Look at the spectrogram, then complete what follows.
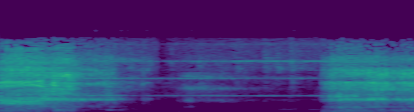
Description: My wife snoring really really loud one day, so had to mess with her, glad she got it fixed now :D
